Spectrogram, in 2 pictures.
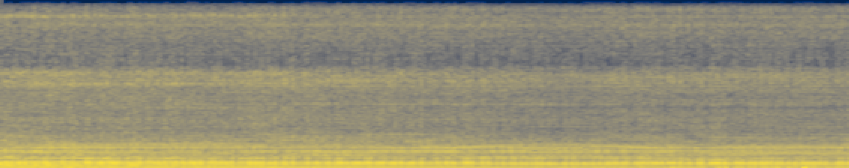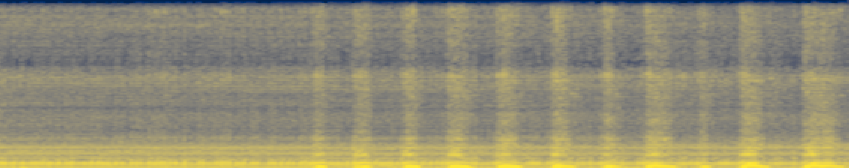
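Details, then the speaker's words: Used Traxxas T-Maxx nitro engine after low-speed needle was backed out about a turn: steady, slightly high idle, then crisp throttle blips that pick up cleanly; runs normally, idle set a bit high. "It runs like a new car."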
